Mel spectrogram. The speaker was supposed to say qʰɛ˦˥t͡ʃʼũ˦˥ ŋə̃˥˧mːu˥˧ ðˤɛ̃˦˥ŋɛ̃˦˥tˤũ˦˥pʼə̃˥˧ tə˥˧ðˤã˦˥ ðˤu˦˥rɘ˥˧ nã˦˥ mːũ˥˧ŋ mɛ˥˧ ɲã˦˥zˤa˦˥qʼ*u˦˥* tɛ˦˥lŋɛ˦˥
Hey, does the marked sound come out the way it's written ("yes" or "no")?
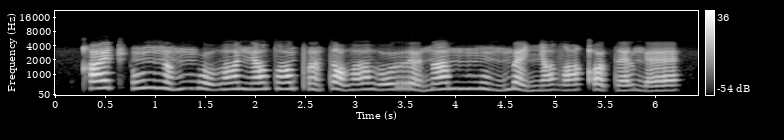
no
